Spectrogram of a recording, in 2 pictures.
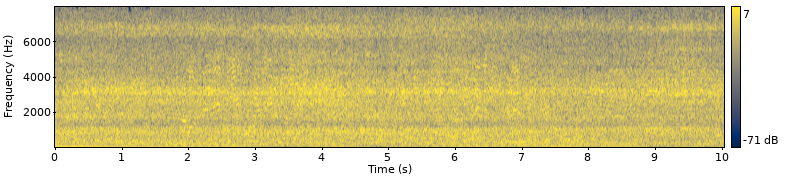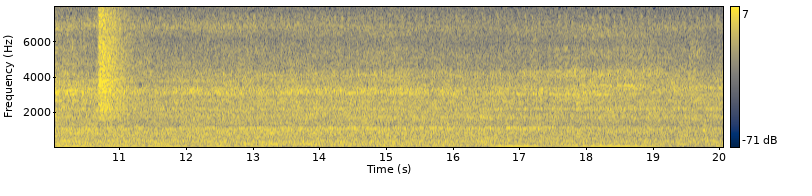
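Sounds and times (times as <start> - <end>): train engine humming: 0.0 - 20.0
air release hiss: 10.6 - 11.2.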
